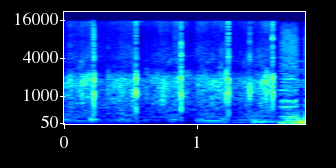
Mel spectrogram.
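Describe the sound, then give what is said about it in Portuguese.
A church audience applauds people who decided to follow Jesus, a steady wash of many hands clapping with sharper accents landing at a regular beat, ending in a low rumbling swell. “será que podemos dar uma salva de palmas a todas estas pessoas”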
